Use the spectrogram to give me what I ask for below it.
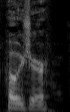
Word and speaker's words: Hozier: Hozier.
